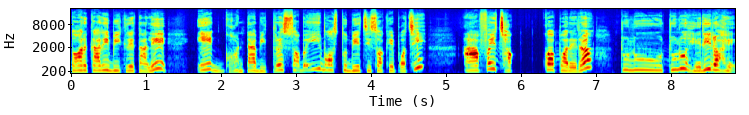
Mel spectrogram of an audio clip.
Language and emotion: Nepali, surprised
